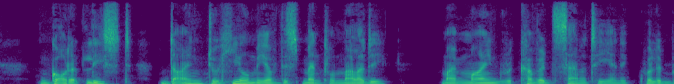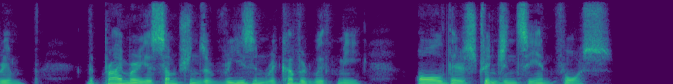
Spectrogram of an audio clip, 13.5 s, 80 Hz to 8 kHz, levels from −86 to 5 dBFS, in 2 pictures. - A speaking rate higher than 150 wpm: No, average, 145 wpm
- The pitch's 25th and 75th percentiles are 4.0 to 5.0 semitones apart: No, average, 2.7 semitones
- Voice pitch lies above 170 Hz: No, low, 115 Hz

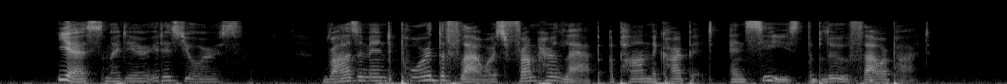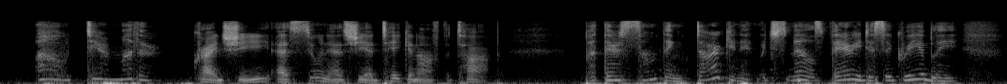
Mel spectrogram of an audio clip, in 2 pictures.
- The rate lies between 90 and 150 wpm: Yes, slow, 135 wpm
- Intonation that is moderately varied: No, wide, 7.8 semitones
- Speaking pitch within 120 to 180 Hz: Yes, low, 135 Hz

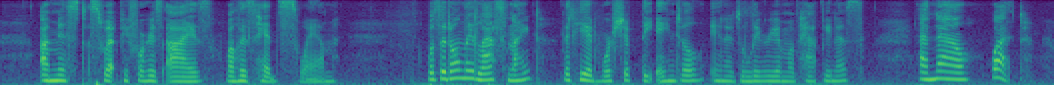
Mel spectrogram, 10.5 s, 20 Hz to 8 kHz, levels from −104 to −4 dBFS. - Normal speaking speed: Yes, average, 165 wpm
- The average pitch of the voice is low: No, medium, 185 Hz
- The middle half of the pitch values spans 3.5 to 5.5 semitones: Yes, average, 4.2 semitones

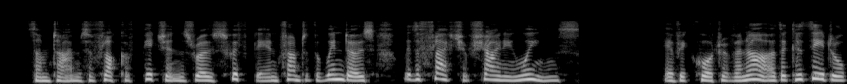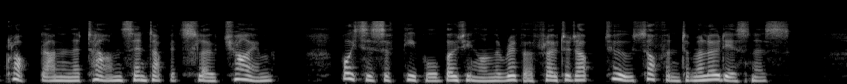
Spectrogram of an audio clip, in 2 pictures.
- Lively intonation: No, average, 3.4 semitones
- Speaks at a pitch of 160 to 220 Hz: Yes, high, 190 Hz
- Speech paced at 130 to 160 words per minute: No, average, 170 wpm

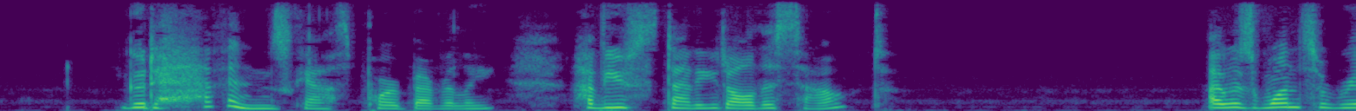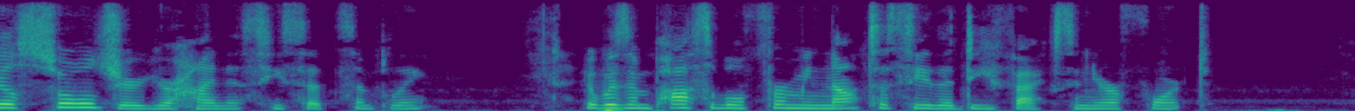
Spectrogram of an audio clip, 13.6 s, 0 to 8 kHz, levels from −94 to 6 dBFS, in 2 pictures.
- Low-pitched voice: No, high, 230 Hz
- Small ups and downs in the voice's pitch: No, average, 3.7 semitones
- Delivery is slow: No, average, 155 wpm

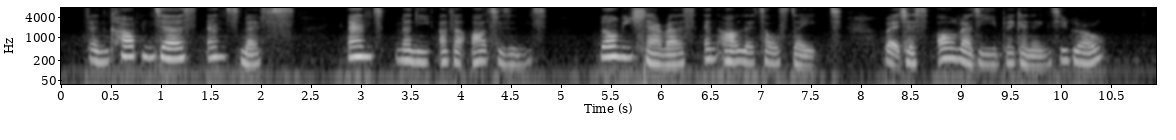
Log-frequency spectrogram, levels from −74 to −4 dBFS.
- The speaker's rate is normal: No, slow, 115 wpm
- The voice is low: No, high, 190 Hz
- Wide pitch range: Yes, wide, 6.1 semitones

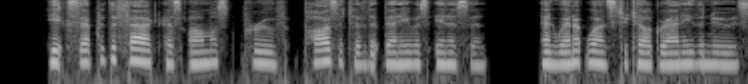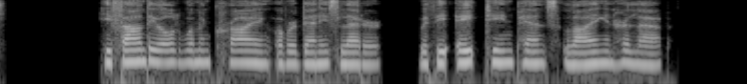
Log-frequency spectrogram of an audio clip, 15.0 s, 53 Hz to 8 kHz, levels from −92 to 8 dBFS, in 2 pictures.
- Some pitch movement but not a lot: No, narrow, 1.8 semitones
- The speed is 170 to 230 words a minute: No, average, 150 wpm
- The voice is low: No, medium, 185 Hz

